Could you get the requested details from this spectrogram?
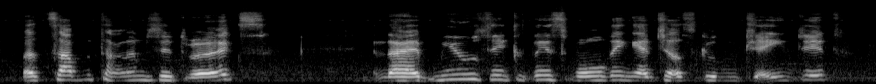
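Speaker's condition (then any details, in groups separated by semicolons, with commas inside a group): Multiple sclerosis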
